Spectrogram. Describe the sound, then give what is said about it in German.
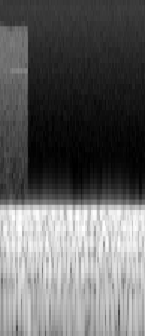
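A sonified flicker frequency of starlight from a star at the edge of the Milky Way, heard as a steady, sustained low tone rich in overtones, with a reedy, clarinet-like timbre that holds unchanged for about two seconds. “Und zum Vergleich, die Frequenz hört sich bei einem Stern am Rande der Milchstraße so an.”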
